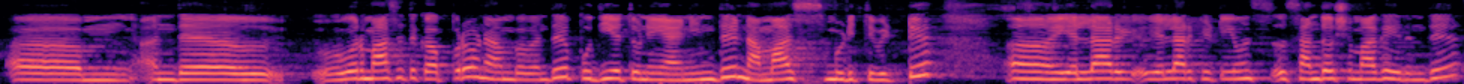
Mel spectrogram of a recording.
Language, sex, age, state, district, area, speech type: Tamil, female, 18-30, Tamil Nadu, Krishnagiri, rural, spontaneous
